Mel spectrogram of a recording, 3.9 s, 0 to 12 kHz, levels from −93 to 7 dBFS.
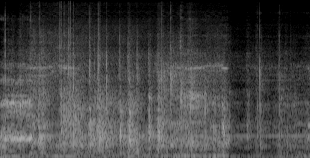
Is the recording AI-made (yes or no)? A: yes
